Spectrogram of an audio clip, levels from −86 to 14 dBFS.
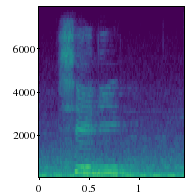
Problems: constant background noise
